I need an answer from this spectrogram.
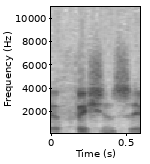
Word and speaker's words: A Fish In Sea: surrounded that's the first from 3D efficiency which is spelled like a fish in C and it's called alone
